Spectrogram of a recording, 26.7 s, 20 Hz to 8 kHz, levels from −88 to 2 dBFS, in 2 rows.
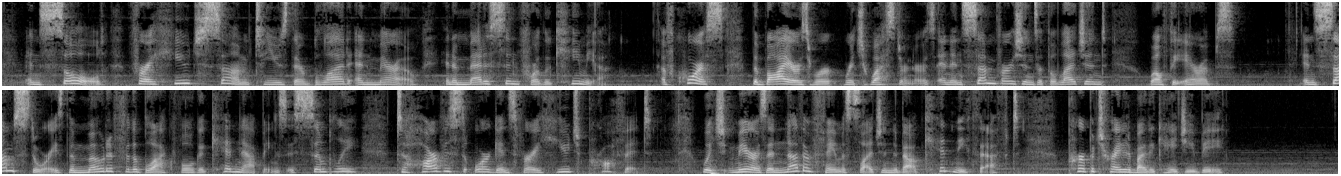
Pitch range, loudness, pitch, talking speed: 165-240 Hz, -19 LUFS, 195 Hz, 145 wpm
